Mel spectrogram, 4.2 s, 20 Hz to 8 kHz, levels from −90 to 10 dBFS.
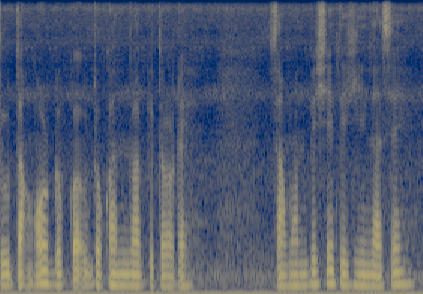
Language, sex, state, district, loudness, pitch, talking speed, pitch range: Nagamese, male, Nagaland, Dimapur, -21 LUFS, 115 Hz, 155 wpm, 110-120 Hz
